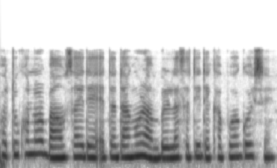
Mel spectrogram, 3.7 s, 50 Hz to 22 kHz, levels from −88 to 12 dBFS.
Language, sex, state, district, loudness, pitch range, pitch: Assamese, female, Assam, Sonitpur, -13 LUFS, 235-260 Hz, 240 Hz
